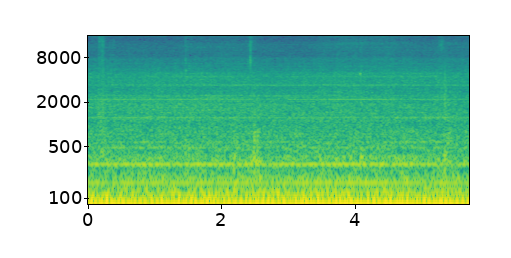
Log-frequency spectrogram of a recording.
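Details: Dixie Chopper 60-inch zero-turn mower with electric PTO, firing on one cylinder: engaging the blades makes the engine labor and bog, with blades not reaching speed. The owner suspects a broken throttle cable leaving it at low throttle.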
